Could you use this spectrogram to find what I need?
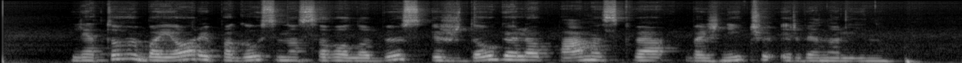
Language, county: Lithuanian, Kaunas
